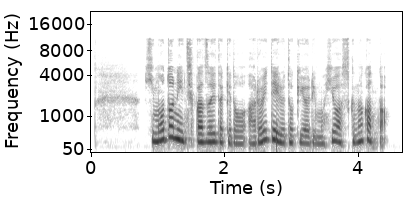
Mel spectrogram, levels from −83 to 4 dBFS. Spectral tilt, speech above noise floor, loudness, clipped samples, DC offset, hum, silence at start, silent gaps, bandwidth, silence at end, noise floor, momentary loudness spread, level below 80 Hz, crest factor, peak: -6.5 dB/octave; 30 dB; -25 LUFS; under 0.1%; under 0.1%; none; 0.85 s; none; 11.5 kHz; 0.25 s; -55 dBFS; 12 LU; -62 dBFS; 18 dB; -8 dBFS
